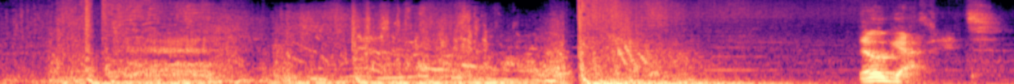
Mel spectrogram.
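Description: A lightsaber hums and clashes in a fight.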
